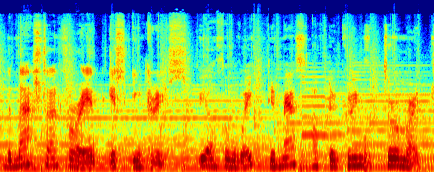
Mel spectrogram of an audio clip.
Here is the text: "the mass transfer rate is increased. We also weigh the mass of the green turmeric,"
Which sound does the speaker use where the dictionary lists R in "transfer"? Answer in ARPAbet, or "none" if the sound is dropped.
none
